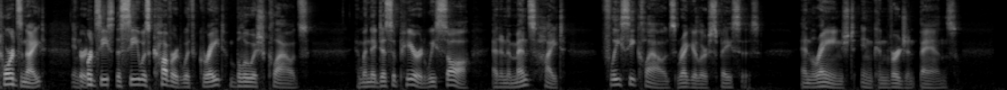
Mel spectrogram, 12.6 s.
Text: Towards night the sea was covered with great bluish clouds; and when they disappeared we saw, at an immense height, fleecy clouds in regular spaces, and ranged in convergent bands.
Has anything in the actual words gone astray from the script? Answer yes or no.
yes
